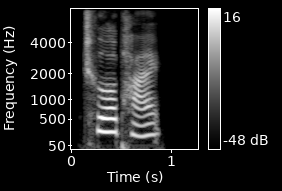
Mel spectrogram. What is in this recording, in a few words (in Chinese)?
"车牌", Chinese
